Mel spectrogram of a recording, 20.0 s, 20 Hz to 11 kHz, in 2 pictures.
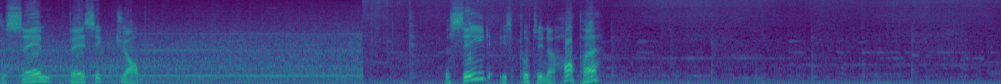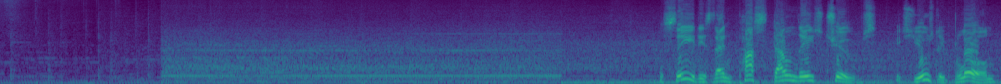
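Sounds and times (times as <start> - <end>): tractor engine hum with whine: 0.0 - 20.0.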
